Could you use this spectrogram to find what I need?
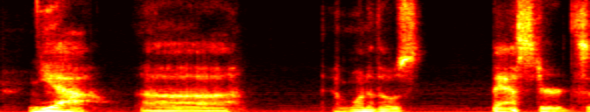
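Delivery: very heavy, leaden, weighed-down voice. Retelling what a man said, turning back to the question, in a heavy voice. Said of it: "kind of with a heavy, heavy voice".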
